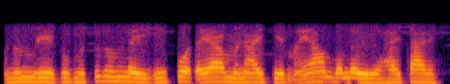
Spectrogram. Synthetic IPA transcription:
ɐdumɾet̚ɡumbɐsudumlɐjnipotɐjamɐnaːjtemɐjambɐlɐjɾeɦajtaɾe

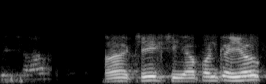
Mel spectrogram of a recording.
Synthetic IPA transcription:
ɦãːʈʰiːk̚t͡ʃʰiɐpəɳkɐɦijoː

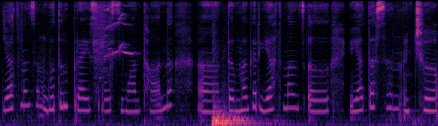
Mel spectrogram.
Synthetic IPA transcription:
jɐːt̪ʰmɐnsɐnɡut̪ulpɾajsoːsiʋaːnt̪ʰaːnɨ | t̪ɨmɐɡɐɾjɐt̪ʰmɐnz | jɐt̪ɐsɐnt͡ʃʰɨ

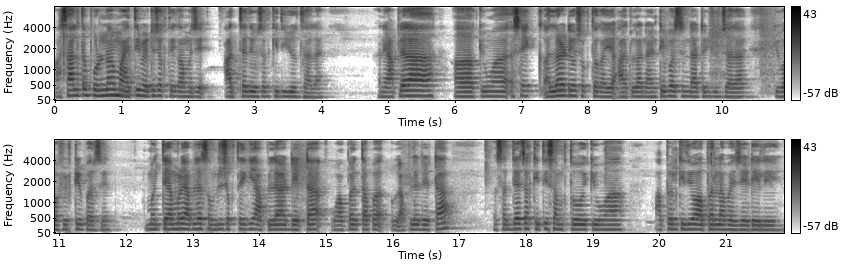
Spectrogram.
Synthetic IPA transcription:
əsalat̪əɾpuɾɳəmaɦjt̪iːʋ̤ʱeʈuːɕəkt̪ekam̤əɳd͡ze | ad̪t͡ɕad̪iʋsat̪kit̪iːjut̪̚ʰːd͡zʱalae | aɽ̃iapljala | kĩw̃ʋaə̰səekələɾʈjeuɕəkt̪əkaɦiʔat̪lanaiɳʈipəɾseɳʈɖaʈəjut̪ːd͡zʱalaekĩw̃ʋafifʈiːpəɾseɳʈ̚ | məɡ̚t̪jamuɭeapljalasəmd͡zuːɕəkt̪əjekiːapljaɖeʈaʋapəɾt̪apəapljaɖeʈa | səd̪ʱjat͡sakit̪iːsəmbt̪okĩw̃ʋaː | pənkit̪iːʋapəɾlapajd͡ʑeɽeliː

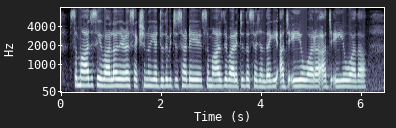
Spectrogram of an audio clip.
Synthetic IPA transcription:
səmaːd͡ʒseːʋaːlaːd͡ʒeːɽaːsɛːkʃənɦoːiːɛːd͡ʒʊd̪eːʋɪt͡ʃsaːɖeːsəmaːd͡ʒd̪eːbaːɾeːt͡ʃd̪əsːɪjaːd͡ʒãːnd̪aːɦɛkɪʔəd͡ʒeːɦoːaːɾaːʔəd͡ʒeːɦoːaːd̪aː

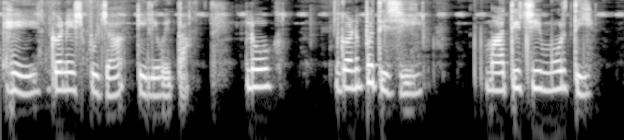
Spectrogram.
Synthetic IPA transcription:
ɦeɡəɽ̃eɕpud͡ʑakeliʋəjt̪a̰ | lok | ɡəɽ̃pət̪it͡ɕiː | mat̪it͡ɕiːmuɾt̪iː

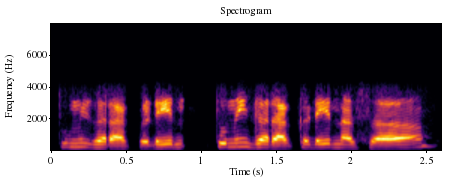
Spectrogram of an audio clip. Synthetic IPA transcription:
t̪um̤iːɡʱəɾakəɽent̪um̤iːɡʱəɾakəɽenəsə

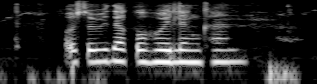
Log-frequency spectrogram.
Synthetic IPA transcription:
ɔ̰subid̪ʱakoɦojleŋkʰan

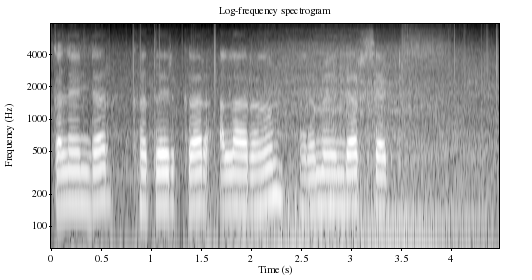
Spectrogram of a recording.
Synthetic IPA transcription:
kɐlẽːɳɖəɾ | kʰɐt̪əɾkɐɾɐlaːɾaːmɾɪmẽːɳɖəɾseʈ

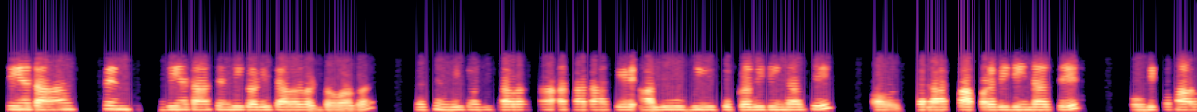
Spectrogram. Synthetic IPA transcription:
d͡ʑiːə̃t̪ɐʋ̤ã | sɪ̃n | d͡ʑiːə̃t̪ɐʋ̤ãsɪ̃nd̪ʱikɐɽ̤it͡ɕaːʋəɾʋɐʈʰɪd̪oɐɡəɾ | t̪ɐsɪ̃nd̪ʱiɡɐɽit͡ɕaːʋəɾsãʔɐsãt̪ɐʋ̤ãkʰeʔaːlubʱiʈʰʊkəbʱiɗĩːn̆d̪ase | ɔːɾtɐlaːt̚paːpəɽbʱiɗĩːn̆d̪ase | ɦoːɦɪkʊ̆maːɾ̤u

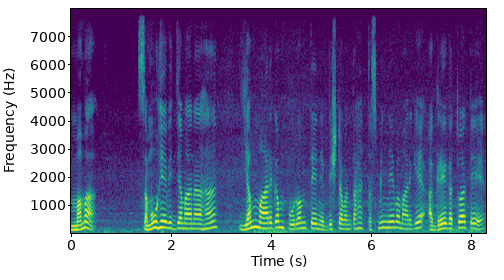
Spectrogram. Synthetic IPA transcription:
mɐmɐ | sɐmuːɦeːʋid̪jɐmaːnaːɦɐ̆ | jɐmːaːɾɡɐmpuːɾʋɐmt̪eːniɾd̪iʂʈɐʋɐnt̪ɐɦɐ̆t̪ɐsminːeːʋɐmaːɾɡeːʔɐɡɾeːɡɐt̪ʋaːt̪eː

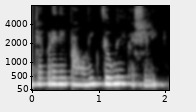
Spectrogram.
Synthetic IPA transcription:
t͡ɕjakəɽenebʱawniːk̚d͡zəʋɭikəɕili

